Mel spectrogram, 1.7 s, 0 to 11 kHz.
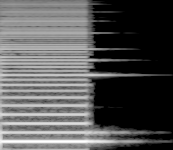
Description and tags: Alarm-04-Long
Alarm to use with a loop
